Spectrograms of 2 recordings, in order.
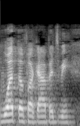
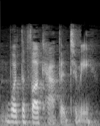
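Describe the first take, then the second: First: Said in the usual way. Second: Stunned quiet. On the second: Retold or imitated. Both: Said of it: "that was what I said".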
